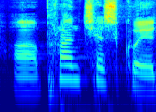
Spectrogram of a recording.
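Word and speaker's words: Francesco: 성 프란시스라고 얘기를 하는데 이태리식 발음이나 캐톨릭의 발음은 프란체스코예요.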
